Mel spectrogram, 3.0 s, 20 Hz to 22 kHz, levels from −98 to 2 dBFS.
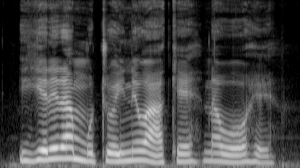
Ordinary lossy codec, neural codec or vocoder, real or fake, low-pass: none; none; real; none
